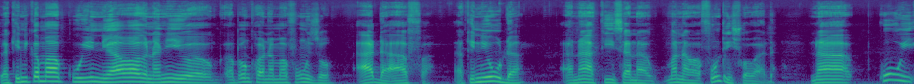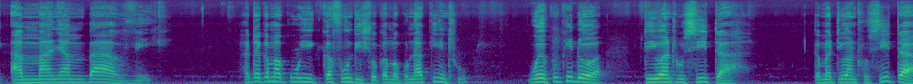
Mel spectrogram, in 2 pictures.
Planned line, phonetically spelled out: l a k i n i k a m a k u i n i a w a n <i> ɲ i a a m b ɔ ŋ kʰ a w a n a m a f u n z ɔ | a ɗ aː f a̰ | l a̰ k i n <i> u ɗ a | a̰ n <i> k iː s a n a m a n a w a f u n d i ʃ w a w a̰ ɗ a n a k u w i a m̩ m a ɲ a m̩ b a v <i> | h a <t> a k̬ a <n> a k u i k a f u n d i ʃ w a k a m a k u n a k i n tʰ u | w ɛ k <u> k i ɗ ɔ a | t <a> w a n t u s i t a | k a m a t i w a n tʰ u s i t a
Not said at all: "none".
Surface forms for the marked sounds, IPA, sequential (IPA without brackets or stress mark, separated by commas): a, i, a, i, t, m, u, i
